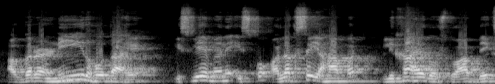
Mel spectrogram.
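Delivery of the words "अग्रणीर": अग्रणीर ending in a clear r; visarga as r. Shown as a demonstration. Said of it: "इसका र होता है". (विसर्ग को र बोलते हुए अग्रणीर)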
